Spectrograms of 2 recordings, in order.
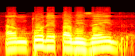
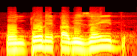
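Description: No difference in how they are said.

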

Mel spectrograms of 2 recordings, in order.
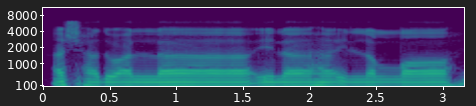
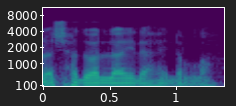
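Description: First: The phrase is said in a full, raised voice. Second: The phrase is said in a low, quiet voice. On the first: "ثم يعيدها بالصوت المعتاد" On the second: "هذه الآن صوت منخفض"

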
